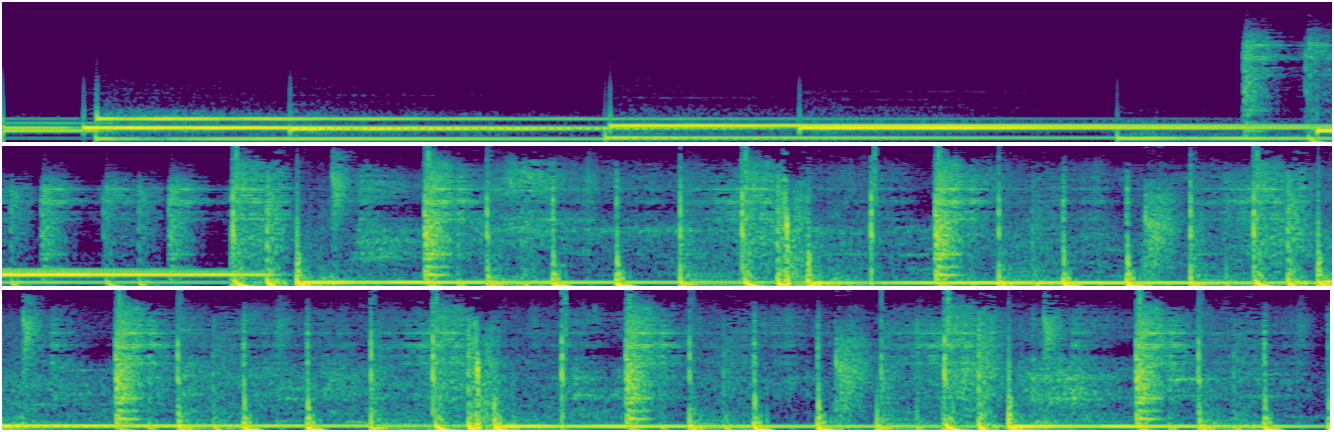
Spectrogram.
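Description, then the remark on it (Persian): Soft, nasal-toned Rhodes electric piano chords sustain alone for several seconds, then a dense electronic beat with sharp, punchy percussion enters while the mellow Rhodes keys continue underneath. “لطافت صدای تو دماغی این پیانوی رودز رو ببینید.”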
